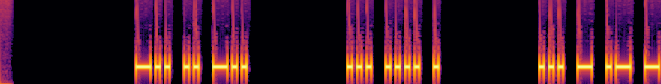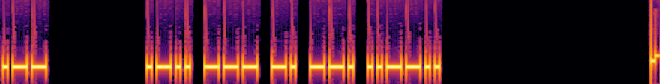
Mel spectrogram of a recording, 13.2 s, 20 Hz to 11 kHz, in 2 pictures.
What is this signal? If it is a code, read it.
Morse code, heard as a keyed tone, about 25 wpm, 700 Hz. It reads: DID SHE STAY LONG?
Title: 3x Word-Spacing - Sentences from Top 500 Words - 25wpm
